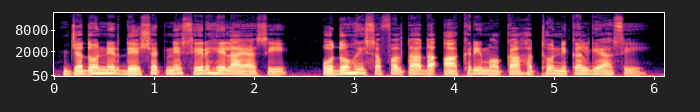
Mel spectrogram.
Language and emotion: Punjabi, sad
